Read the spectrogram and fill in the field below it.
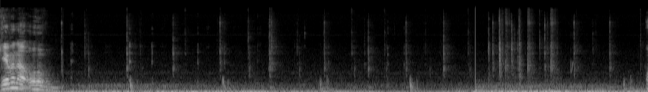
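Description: Footsteps climb wooden stairs.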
